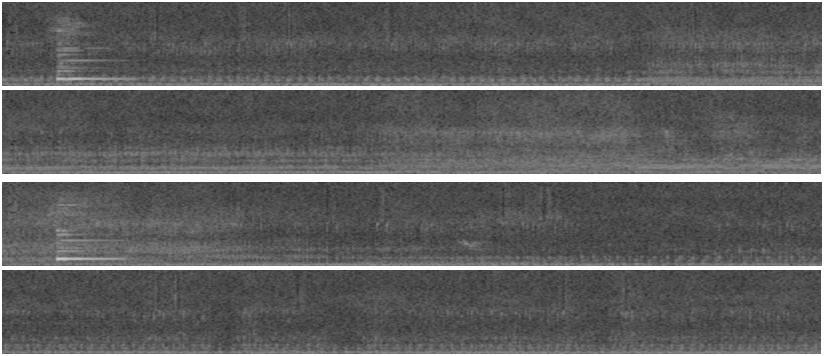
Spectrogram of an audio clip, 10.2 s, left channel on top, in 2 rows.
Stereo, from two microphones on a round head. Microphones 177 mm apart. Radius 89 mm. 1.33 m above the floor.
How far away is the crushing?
I don't hear crushing.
